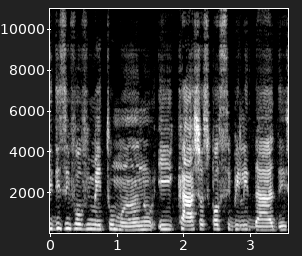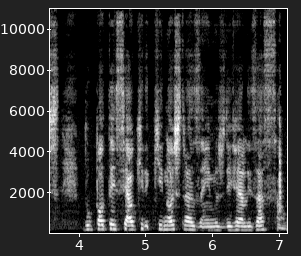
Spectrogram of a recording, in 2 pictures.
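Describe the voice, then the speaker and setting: Dry and close with no echo, the sound carries a woman's normal speaking voice at a fairly high pitch. She talks at a fairly slow pace with ordinary pitch variation. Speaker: professor and researcher. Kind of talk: interview.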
